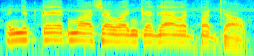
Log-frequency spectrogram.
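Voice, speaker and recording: A man's voice: mid-range voice, expressive, moderate pace, a bit bright, a little hiss or hum, close to an everyday voice. A man with an Ilocano accent playing a teasing, drawling village chairman in a radio drama comedy. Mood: blustering. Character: teasing, slow-talking village chairman, comically mocking.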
